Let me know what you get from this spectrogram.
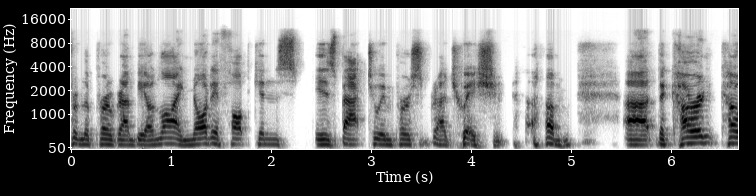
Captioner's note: chuckles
